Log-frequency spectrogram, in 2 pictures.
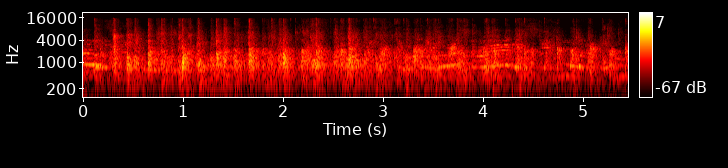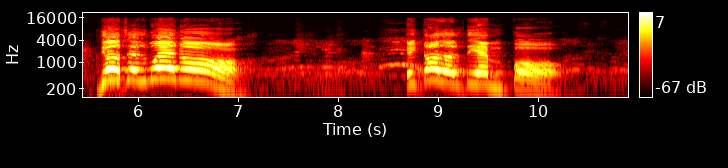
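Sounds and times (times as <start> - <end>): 
crowd applauding during preaching: 0.0 - 5.9
speech: 5.6 - 7.1, 8.7 - 10.3.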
